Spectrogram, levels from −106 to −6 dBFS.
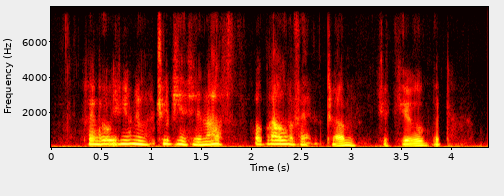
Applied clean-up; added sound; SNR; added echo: neural diffusion model UNIVERSE++.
